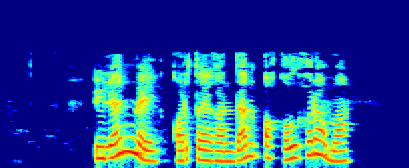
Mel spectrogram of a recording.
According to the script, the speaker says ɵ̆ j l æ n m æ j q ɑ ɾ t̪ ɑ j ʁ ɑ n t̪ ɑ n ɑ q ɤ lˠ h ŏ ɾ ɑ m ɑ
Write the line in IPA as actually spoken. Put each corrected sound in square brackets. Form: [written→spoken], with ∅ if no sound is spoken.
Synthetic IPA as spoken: ɵ̆ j l æ n m æ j q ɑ ɾ t̪ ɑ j ʁ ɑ n [t̪→d̪] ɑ n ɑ q ɤ lˠ h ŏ ɾ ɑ m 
